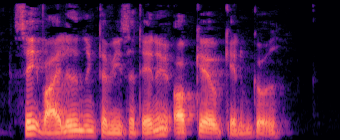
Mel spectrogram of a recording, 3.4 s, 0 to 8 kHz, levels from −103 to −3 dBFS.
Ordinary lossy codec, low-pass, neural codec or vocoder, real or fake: MP3, 64 kbps; 7.2 kHz; none; real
